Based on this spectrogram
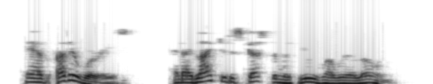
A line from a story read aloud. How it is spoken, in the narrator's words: she said, making the transition smoothly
